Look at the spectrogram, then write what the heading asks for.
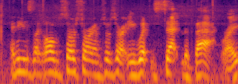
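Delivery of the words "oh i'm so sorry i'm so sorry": put-on terrified, frightened tone. Retelling how Kelly screamed at a guy, the speaker quotes his reply: imitating a terrified apology. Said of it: "The guy was terrified".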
